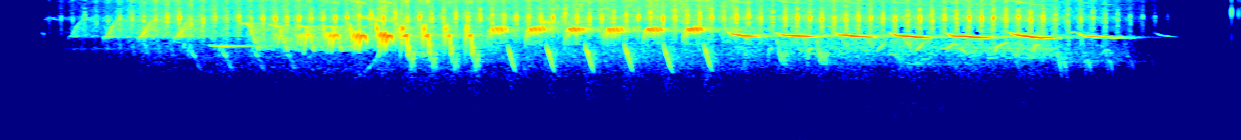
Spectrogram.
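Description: A bird chirping: a run of quick, high chirps that starts faint, grows louder, and settles into a steady string of about three notes a second before stopping near the end.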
